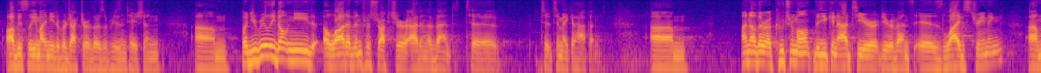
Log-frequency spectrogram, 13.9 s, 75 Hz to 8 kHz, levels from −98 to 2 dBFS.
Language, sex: English, male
